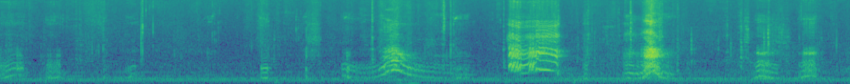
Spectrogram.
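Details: Twenty-five-day-old Golden Retriever puppies in a whelping box on an evening, newly walking and interacting, give a series of high whining whimpers that arch up and fall, plus a few short yelps, over a steady low hum.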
